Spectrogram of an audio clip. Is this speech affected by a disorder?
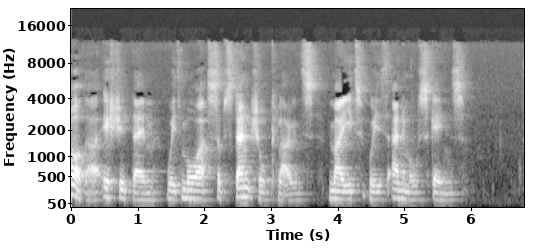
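No.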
